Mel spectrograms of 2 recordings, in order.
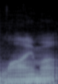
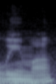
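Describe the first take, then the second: First: It sounds like the lima in lima bean. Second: It sounds like the name Lima, Peru. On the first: The speaker calls it right. "So they call it Lima, Ohio" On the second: The speaker calls it wrong. "it is not Lima, like Lima, Peru"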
